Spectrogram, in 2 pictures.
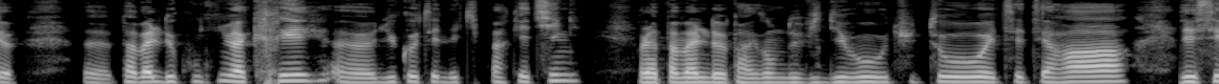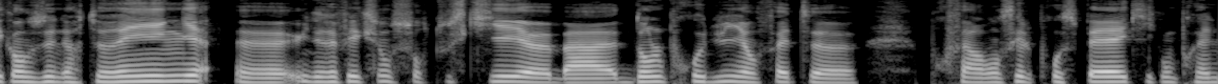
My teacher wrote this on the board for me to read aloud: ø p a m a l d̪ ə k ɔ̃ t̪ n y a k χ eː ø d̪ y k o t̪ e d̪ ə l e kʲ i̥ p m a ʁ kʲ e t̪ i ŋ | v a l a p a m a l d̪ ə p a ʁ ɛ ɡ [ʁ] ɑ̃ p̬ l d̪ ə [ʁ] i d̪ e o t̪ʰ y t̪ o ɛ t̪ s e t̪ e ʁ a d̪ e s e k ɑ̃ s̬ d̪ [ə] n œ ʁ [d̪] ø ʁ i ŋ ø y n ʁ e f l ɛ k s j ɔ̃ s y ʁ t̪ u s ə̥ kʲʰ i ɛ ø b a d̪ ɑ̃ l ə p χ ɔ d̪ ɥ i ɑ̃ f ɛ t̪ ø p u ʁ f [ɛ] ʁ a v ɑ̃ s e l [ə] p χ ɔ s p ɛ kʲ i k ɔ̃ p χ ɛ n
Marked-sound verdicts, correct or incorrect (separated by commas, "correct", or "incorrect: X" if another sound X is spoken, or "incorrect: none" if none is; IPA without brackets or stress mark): incorrect: z, incorrect: v, correct, incorrect: t̪, correct, correct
